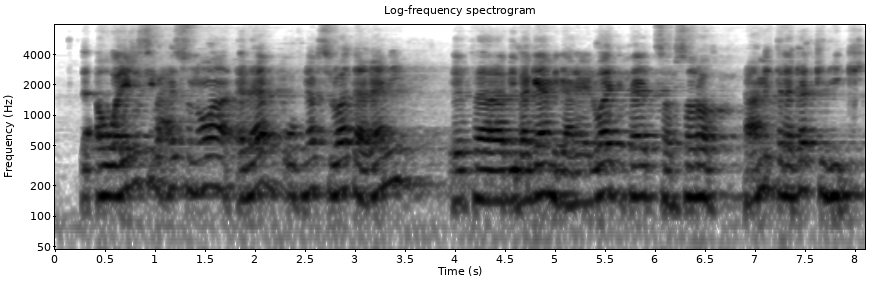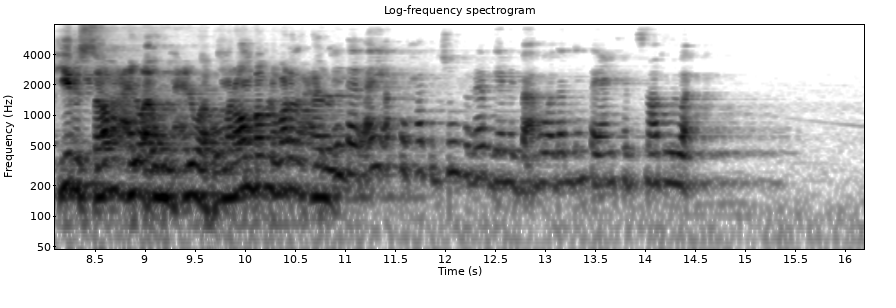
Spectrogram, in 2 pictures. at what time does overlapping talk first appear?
none

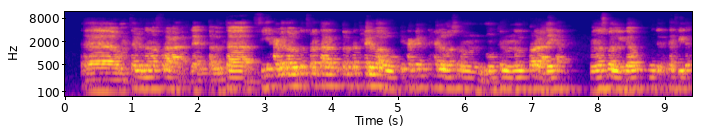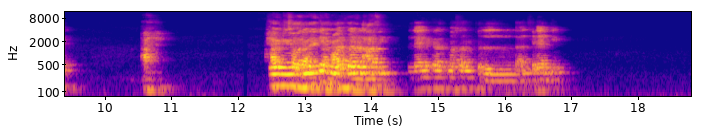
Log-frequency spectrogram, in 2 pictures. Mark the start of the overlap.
12.5 s

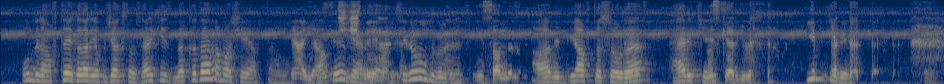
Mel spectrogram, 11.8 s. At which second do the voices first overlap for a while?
3.6 s

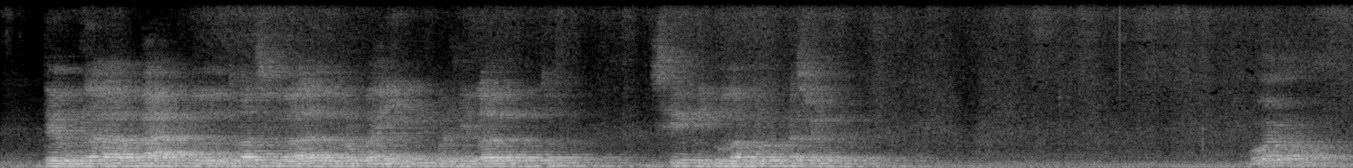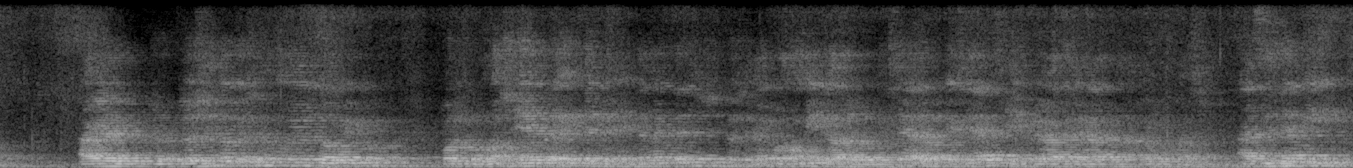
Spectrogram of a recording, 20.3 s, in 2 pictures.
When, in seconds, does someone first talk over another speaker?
none

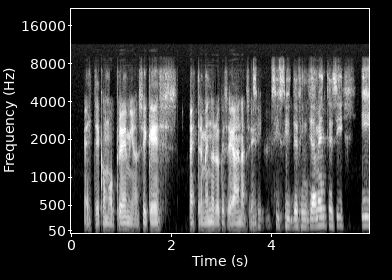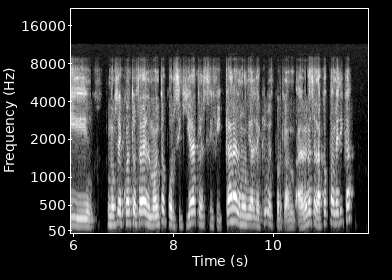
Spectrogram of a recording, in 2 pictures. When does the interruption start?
none

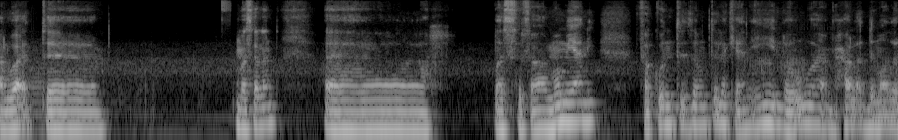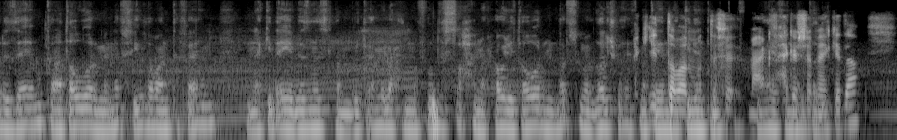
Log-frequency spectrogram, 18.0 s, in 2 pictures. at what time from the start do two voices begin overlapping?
15.3 s

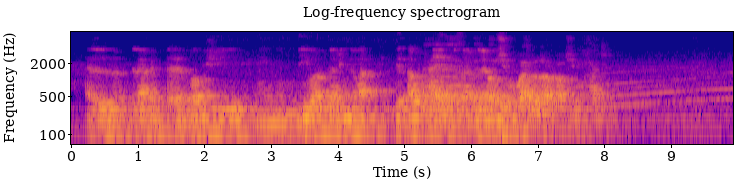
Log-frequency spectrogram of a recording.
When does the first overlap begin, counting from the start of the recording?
5.3 s

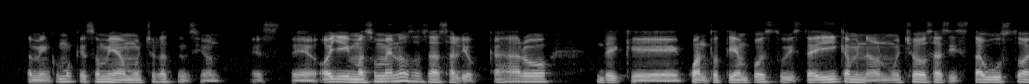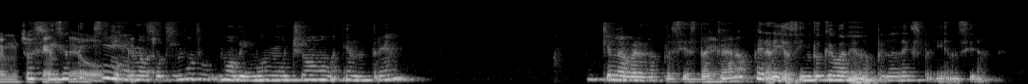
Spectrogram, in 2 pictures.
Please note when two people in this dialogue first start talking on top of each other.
10.6 s

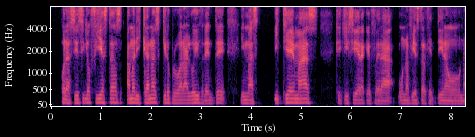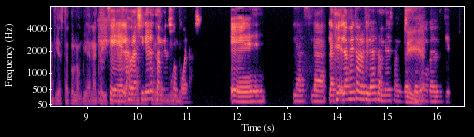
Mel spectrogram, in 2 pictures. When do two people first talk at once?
9.4 s

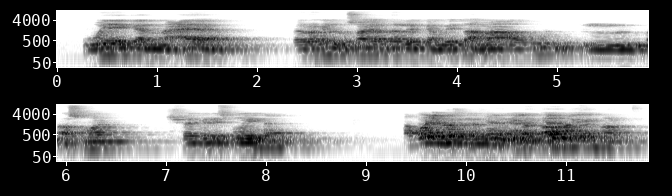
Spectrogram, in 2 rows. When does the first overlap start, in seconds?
9.5 s

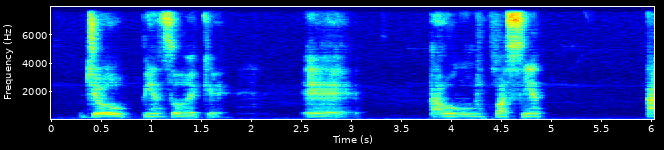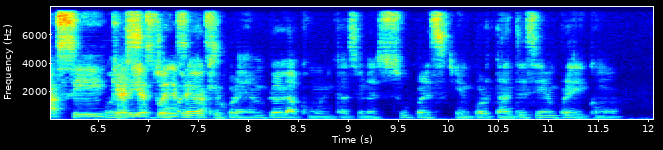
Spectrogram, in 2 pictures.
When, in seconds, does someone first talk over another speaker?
6.5 s

